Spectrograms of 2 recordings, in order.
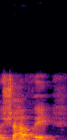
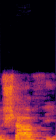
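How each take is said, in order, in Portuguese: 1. A vogal final soa como 'e'. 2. A vogal final soa como 'i'. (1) "eu não falo chave" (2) "o E com som de I, que eu falo chave"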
